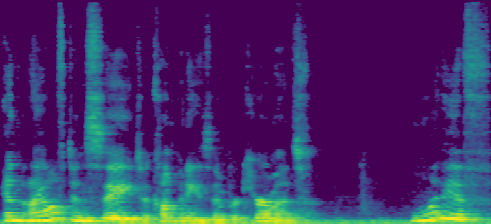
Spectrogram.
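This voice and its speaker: A woman's pitch swings very widely. The room echo is audible, and background noise is noticeable. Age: 60s. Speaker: supply chain analyst and conference speaker. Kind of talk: conference keynote talk. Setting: stage at a conference.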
